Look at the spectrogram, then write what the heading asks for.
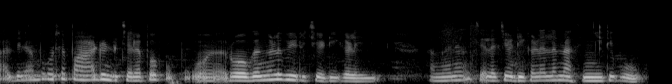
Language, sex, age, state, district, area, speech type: Malayalam, female, 60+, Kerala, Kasaragod, rural, spontaneous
